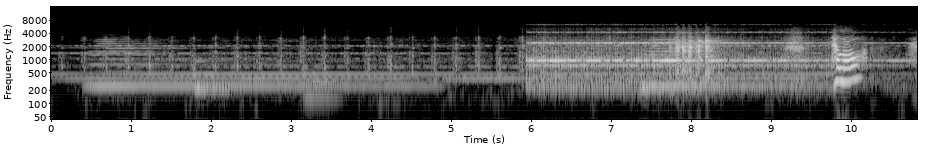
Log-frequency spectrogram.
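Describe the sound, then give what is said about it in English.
An alarm clock ringing: a steady, evenly spaced ticking pattern with faint tones gives way midway to a loud, continuous metallic bell clatter that persists to the end. “It's my alarm clock.”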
